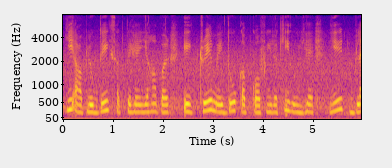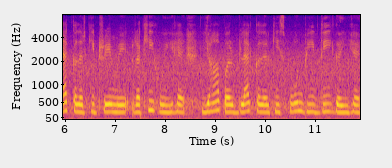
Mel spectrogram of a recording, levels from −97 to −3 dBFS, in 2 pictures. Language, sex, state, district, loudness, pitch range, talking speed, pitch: Hindi, female, Bihar, Jamui, -16 LUFS, 210-230 Hz, 180 wpm, 215 Hz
